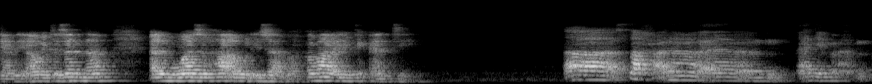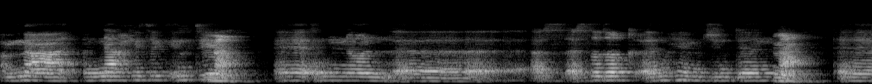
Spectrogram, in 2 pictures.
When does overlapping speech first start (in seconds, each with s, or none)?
none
